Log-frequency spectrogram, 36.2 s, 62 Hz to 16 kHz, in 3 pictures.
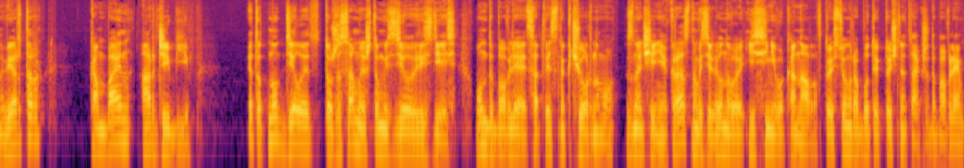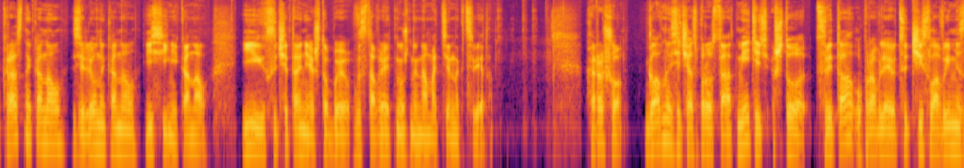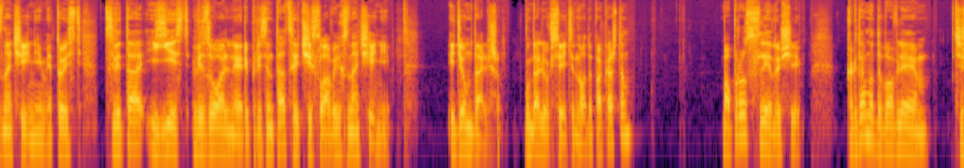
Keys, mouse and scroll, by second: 9.2 click, 11.1 click, 12.2 click, 13.3 click, 14.7 click, 15.4 click, 17.0 click, 18.3 click, 30.5 click, 31.4 x, 32.6 click, 32.8 click, 32.9 x, 33.1 click, 34.4 click, 35.2 click, 35.7 click.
